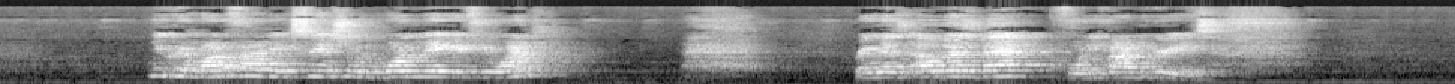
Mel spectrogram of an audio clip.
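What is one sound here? A young woman talks nearby between breaths.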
